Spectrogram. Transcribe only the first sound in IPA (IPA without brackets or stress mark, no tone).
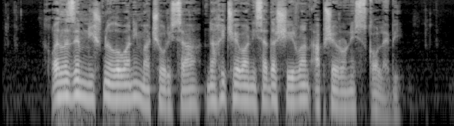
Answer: qʼ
